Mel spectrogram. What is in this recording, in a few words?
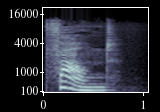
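"found", English, British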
